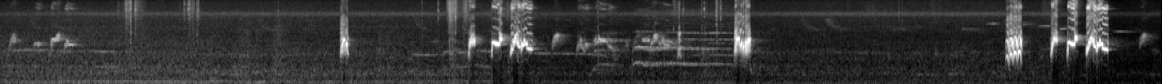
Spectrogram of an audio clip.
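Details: Morning song of a red-whiskered bulbul used as a training decoy: sparse bright chirped phrases, a cluster near the middle and another toward the end, over constant low background noise and faint distant chirps.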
